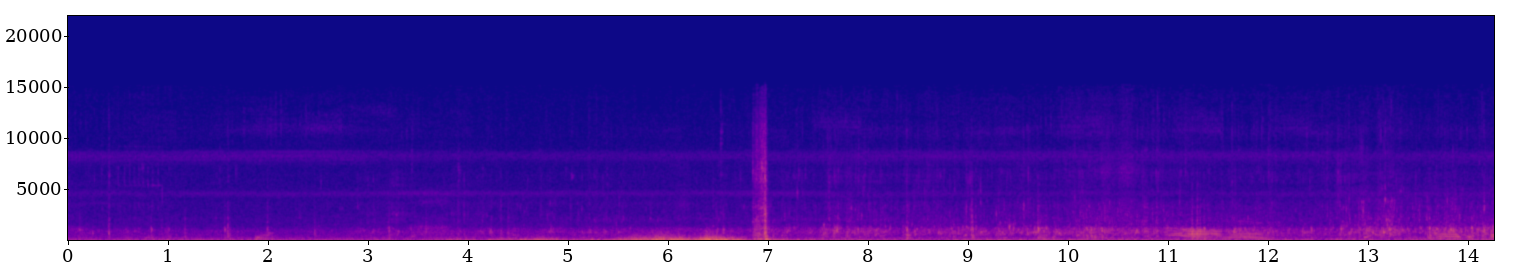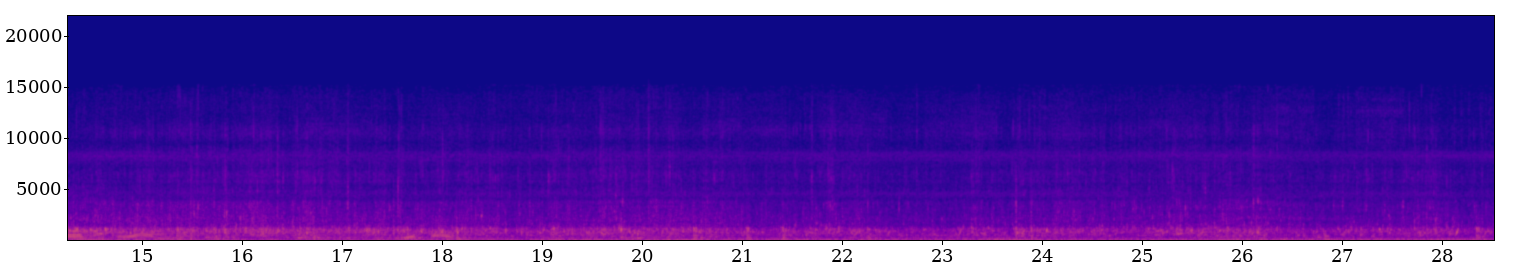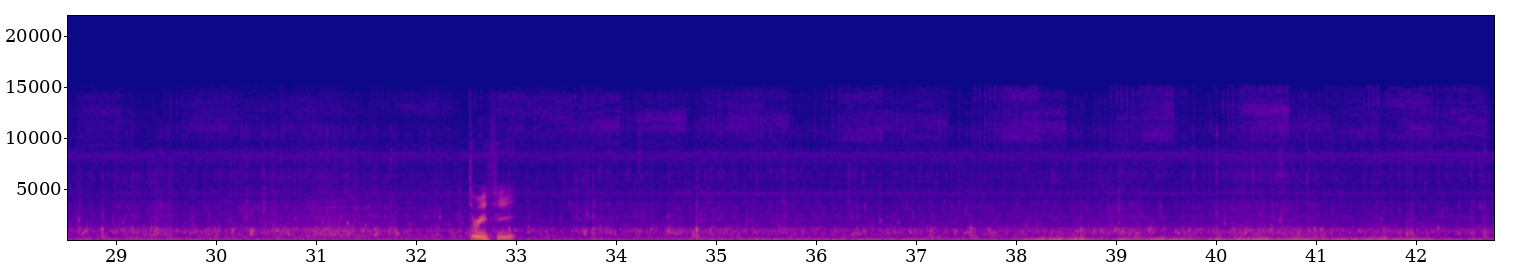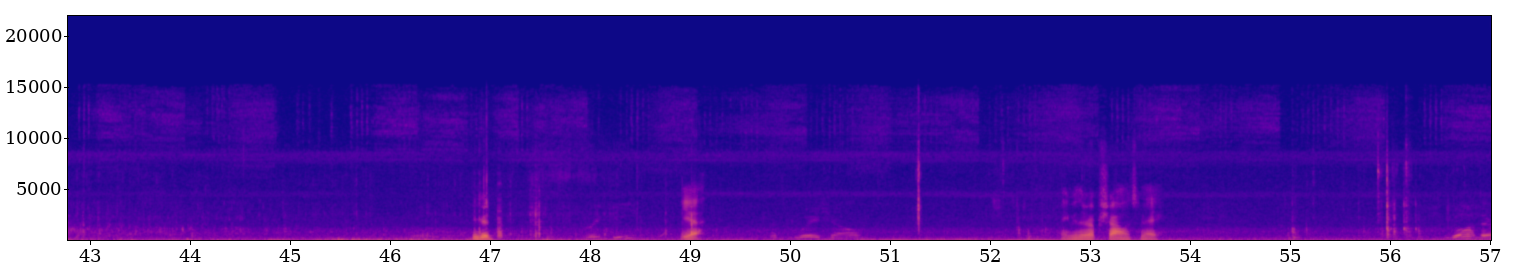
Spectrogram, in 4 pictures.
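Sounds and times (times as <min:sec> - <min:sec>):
wind and water noise: 0:00.0 - 0:57.0
wind rumble on microphone: 0:03.7 - 0:07.6, 0:35.5 - 0:46.8.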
